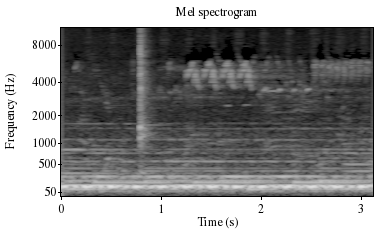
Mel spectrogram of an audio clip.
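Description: Soft, high bird chirps trill steadily over a deep, pulsing drone of calm ambient meditation music, with one brief bright click early on and no talking.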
